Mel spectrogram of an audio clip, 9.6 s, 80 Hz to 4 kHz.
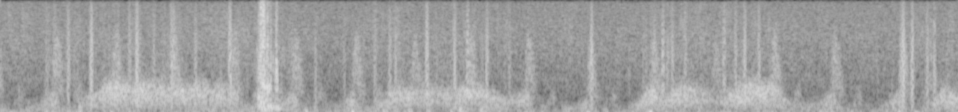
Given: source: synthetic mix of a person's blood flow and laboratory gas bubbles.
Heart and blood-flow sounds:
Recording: Doppler ultrasound of blood flow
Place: subclavian vein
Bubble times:
2.53-2.85 s: bubbles
From the record:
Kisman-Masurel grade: 113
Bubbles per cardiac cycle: 1 to 2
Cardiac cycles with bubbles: 1 to 10%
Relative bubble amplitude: loud (0.450 to 0.775)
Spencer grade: 1 (occasional bubble signal discernible with the cardiac motion signal, with majority of cardiac periods free of bubbles)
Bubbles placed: anywhere in the cardiac cycle

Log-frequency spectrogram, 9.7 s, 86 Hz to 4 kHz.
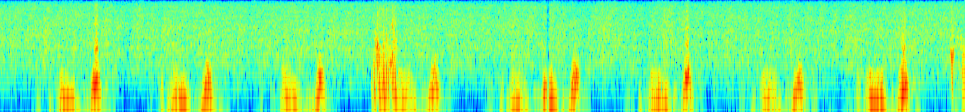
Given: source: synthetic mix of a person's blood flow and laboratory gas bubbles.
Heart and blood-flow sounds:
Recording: Doppler ultrasound of blood flow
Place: precordium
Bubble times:
3.71-3.99 s: bubbles
9.48-9.66 s: bubbles
From the record:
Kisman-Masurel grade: 123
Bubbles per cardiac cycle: 1 to 2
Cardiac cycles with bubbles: 10 to 50%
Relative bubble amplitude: loud (0.450 to 0.775)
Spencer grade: 2 (many but less than half of the cardiac periods contain bubble signals, singularly or in groups)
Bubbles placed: only in the low amplitude regions of the cardiac cycle

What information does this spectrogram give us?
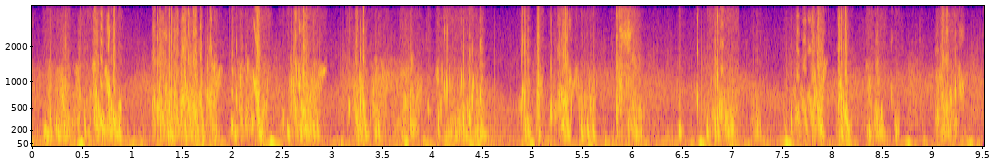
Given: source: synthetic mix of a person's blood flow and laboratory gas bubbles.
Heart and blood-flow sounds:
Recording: Doppler ultrasound of blood flow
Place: subclavian vein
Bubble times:
0.00-0.03 s: bubbles
0.11-0.93 s: bubbles
1.19-1.92 s: bubbles
1.98-2.41 s: bubbles
2.48-2.96 s: bubbles
3.14-3.91 s: bubbles
3.95-4.00 s: bubbles
4.04-4.58 s: bubbles
4.85-5.13 s: bubbles
5.16-5.67 s: bubbles
5.85-6.14 s: bubbles
6.45-6.53 s: bubbles
6.62-7.08 s: bubbles
7.18-7.32 s: bubbles
7.51-7.97 s: bubbles
8.04-8.21 s: bubbles
8.28-8.56 s: bubbles
8.59-8.71 s: bubbles
9.03-9.35 s: bubbles
From the record:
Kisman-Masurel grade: 343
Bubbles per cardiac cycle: rolling drumbeat, 9 or more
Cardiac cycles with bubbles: 100%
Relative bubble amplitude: loud (0.450 to 0.775)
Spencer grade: 3 (all of the cardiac periods contain showers or single bubble signals, but not dominating or overriding the cardiac motion signals)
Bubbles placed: anywhere in the cardiac cycle

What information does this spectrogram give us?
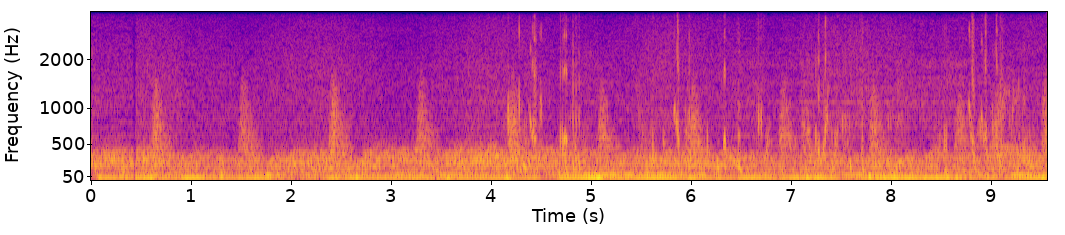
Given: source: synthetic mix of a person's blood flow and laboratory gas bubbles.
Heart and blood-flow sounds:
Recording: Doppler ultrasound of blood flow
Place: subclavian vein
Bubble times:
4.14-4.22 s: bubbles
4.26-4.55 s: bubbles
4.67-5.00 s: bubbles
5.46-5.67 s: bubbles
5.72-5.78 s: bubbles
5.80-6.04 s: bubbles
6.13-6.40 s: bubbles
6.42-6.60 s: bubbles
6.65-6.83 s: bubbles
7.08-7.66 s: bubbles
7.68-7.79 s: bubbles
7.91-8.15 s: bubbles
8.47-8.60 s: bubbles
8.77-9.57 s: bubbles
From the record:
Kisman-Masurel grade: 332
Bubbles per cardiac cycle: rolling drumbeat, 9 or more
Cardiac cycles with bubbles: 50 to 99%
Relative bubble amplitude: moderate (0.250 to 0.450)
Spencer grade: 3 (all of the cardiac periods contain showers or single bubble signals, but not dominating or overriding the cardiac motion signals)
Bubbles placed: anywhere in the cardiac cycle

